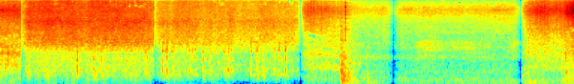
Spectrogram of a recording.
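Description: Mashed roasted eggplant sizzling as it goes into hot oil and onion-tomato masala in a nonstick pan, with a spatula scraping and stirring through it. The sizzle is loudest at first and dies down after about two seconds; a knock comes about halfway, and a loud burst of hissing near the end.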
